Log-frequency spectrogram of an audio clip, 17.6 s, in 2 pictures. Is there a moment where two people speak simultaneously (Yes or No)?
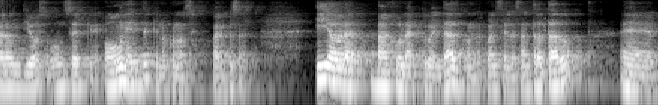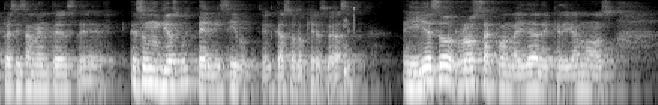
No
